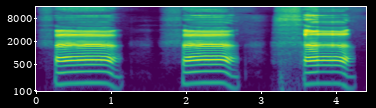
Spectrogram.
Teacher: নিচের ঠোঁটের যে পেট আছে এই পেটটা সামনের উপরে দুই দাঁতের আগার সঙ্গে লাগাবেন। ওই আবারও সামনের দাত 13 নম্বার মাখরাজের মত সামনের যে দাঁতের আগাবার নিচের ঠোটের পেটের সঙ্গে লাগাতে হবে।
